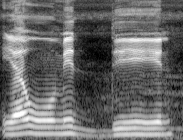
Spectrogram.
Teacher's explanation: Pada lafal yau di sini ada bacaan lin, yaitu berupa fathah bertemu dengan huruf waw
